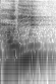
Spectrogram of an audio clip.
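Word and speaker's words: hurry: ही इज इन हरी, इन हरी में यहाँ देखिए तो ही इज इन अ हरी होगा क्योंकि हरी एच से स्टार्ट हो रहा है, प्रोनाउंसिएशन भी एच से है।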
